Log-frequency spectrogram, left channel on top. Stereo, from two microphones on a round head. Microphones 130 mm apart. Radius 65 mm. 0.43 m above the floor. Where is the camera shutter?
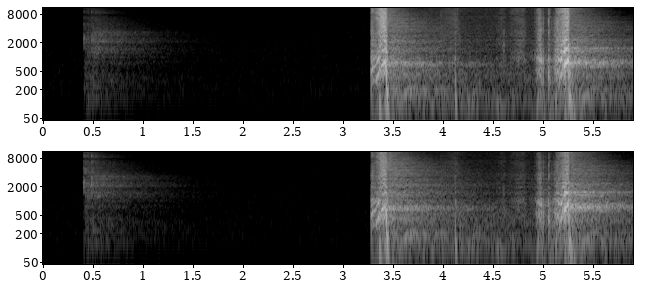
35° right (ahead or behind), 4.5 m.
